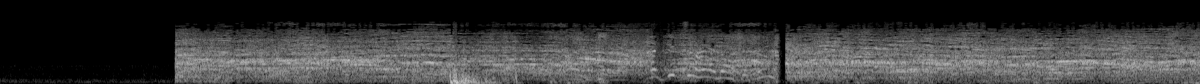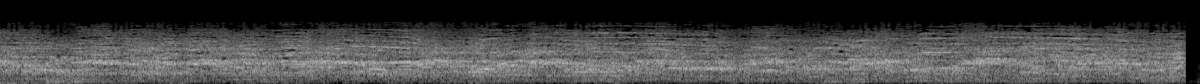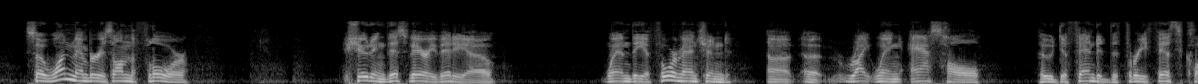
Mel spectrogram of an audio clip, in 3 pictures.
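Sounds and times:
large crowd of children shouting a chant: 1.8 - 23.9
speech: 24.4 - 26.0, 27.5 - 29.0, 30.0 - 35.9.

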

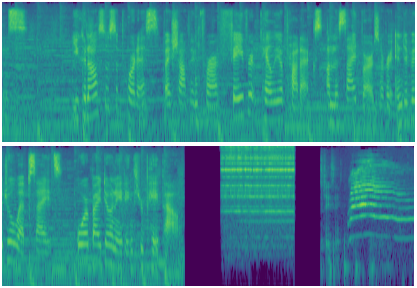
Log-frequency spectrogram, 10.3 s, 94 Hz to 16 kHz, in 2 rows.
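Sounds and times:
speech: 0.9 - 7.5
steady bright ringing tone: 7.9 - 8.8
cat meowing: 9.5 - 10.3.

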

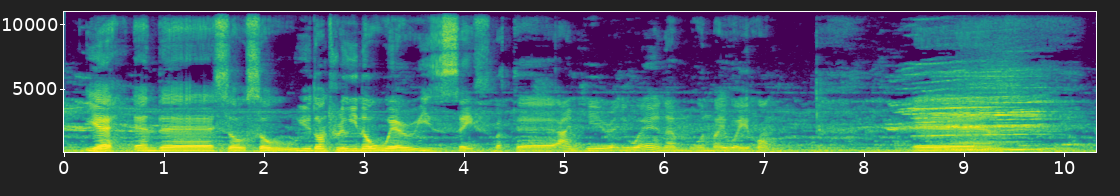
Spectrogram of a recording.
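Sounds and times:
low rumbling train machinery at a station: 0.0 - 10.3
speech: 0.2 - 7.6, 8.5 - 9.8
loud sustained horn-like train chord: 8.4 - 10.3.

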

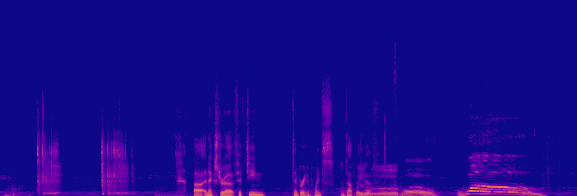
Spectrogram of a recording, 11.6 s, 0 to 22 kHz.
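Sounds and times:
dice rolling across a hard tabletop: 0.8 - 1.3, 2.0 - 2.7
speech: 3.9 - 11.1.

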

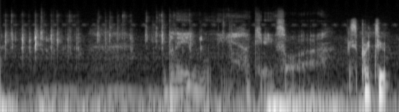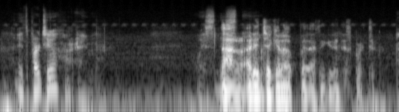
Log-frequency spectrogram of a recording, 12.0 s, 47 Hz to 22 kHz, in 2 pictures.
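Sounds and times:
typing on a computer keyboard: 0.0 - 3.6
speech: 2.6 - 3.0, 3.7 - 4.6, 5.2 - 7.2, 9.0 - 11.9.

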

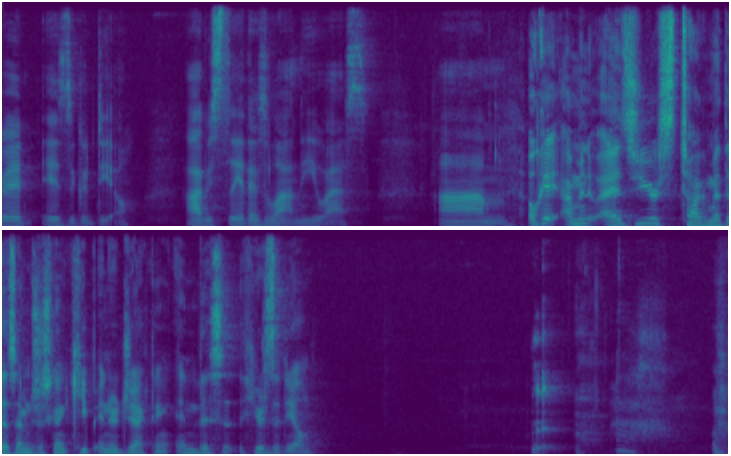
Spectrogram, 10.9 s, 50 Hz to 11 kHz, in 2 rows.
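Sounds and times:
speech: 0.0 - 7.9
loud deep croaky burps: 9.4 - 10.1.

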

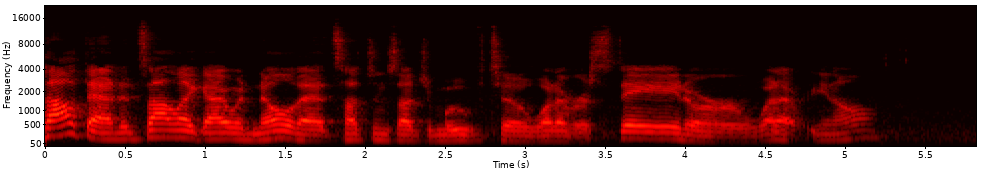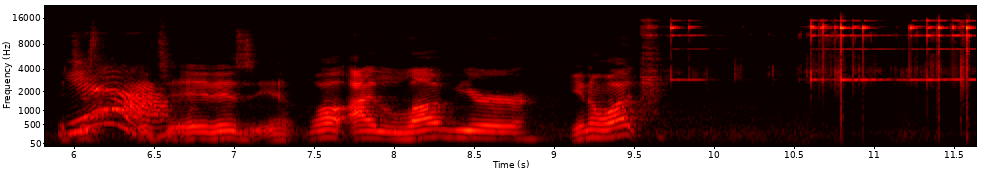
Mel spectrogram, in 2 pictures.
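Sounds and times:
speech: 0.0 - 5.3, 5.9 - 9.8
bright high-pitched approval bell effect: 10.6 - 11.6.

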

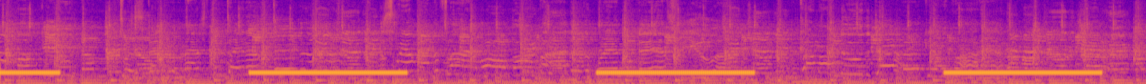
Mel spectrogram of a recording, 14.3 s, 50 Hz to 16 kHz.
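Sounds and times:
telephone ringback tone of a cell phone call: 0.0 - 0.8, 3.1 - 5.1, 7.5 - 9.4, 11.8 - 13.8
busy music-like background: 0.0 - 14.3.

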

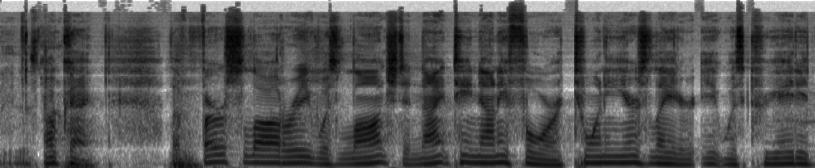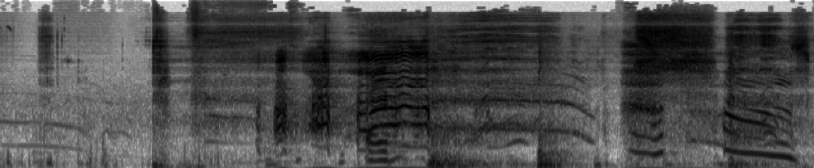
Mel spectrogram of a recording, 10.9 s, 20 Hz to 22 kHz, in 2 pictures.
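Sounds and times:
speech: 0.3 - 5.9, 7.9 - 8.6, 10.7 - 10.8
goat screaming: 5.0 - 9.1
laughter: 5.4 - 10.8.

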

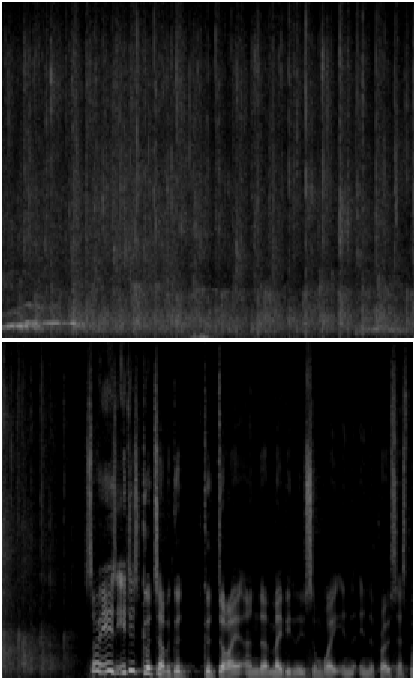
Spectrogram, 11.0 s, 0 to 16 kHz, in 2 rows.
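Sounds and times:
crowd applauding: 0.0 - 6.6
speech: 6.7 - 10.9.

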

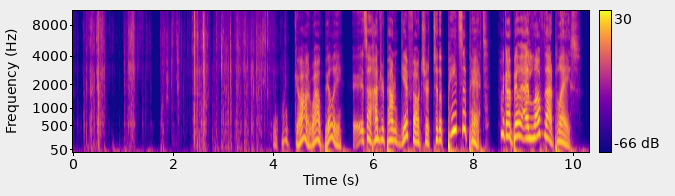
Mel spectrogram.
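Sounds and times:
card envelope being torn open: 0.0 - 4.2
speech: 4.0 - 10.2.

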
